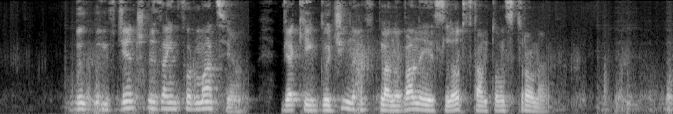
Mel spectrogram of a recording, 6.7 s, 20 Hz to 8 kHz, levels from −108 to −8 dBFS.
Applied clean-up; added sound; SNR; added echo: neural separator model SepFormer DNS4.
